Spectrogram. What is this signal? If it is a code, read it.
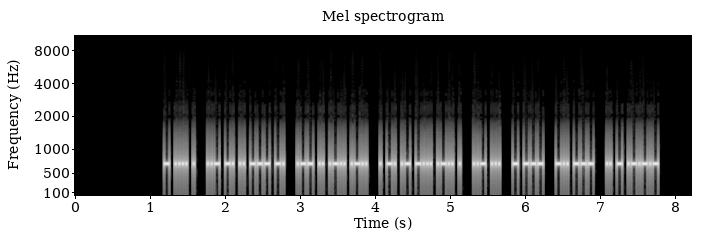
Morse code, heard as a keyed tone, about 50 wpm, 700 Hz. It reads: THE UNION WILL ENABLE US TO DO IT.
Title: Sentences from Top 1500 Words 50wpm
